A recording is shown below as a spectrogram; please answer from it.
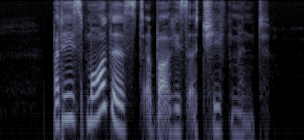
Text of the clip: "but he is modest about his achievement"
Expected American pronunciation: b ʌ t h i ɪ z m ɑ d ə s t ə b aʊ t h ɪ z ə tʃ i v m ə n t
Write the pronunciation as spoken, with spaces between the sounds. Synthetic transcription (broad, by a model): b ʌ t h i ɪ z m ɑ d ə s t ə b aʊ t h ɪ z ə tʃ i v m ə n t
